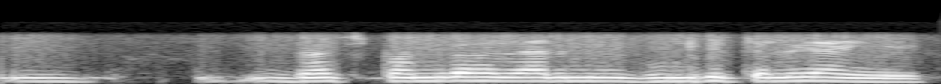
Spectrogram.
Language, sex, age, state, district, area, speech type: Hindi, male, 18-30, Bihar, Vaishali, rural, conversation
